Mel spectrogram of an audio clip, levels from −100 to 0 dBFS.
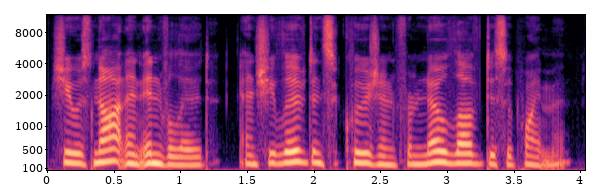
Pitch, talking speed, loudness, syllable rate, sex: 195 Hz, 210 wpm, -16 LUFS, 5.8 syllables/s, female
